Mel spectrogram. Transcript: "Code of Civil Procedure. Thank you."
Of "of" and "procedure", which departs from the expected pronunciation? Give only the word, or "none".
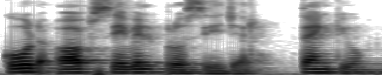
of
